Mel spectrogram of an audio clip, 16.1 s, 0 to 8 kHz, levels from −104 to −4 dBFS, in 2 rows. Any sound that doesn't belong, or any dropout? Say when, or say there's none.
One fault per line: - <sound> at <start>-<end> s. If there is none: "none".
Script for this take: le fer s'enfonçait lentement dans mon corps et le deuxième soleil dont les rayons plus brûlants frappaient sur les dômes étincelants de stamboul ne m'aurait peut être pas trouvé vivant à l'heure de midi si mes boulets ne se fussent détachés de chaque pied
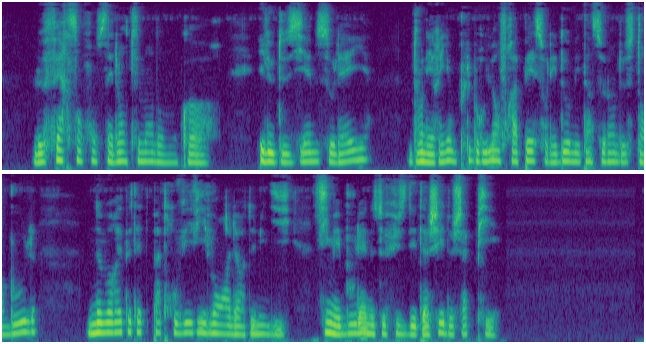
none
